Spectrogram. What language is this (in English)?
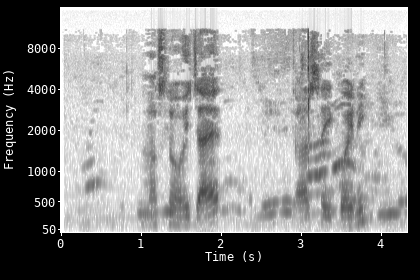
Loarki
